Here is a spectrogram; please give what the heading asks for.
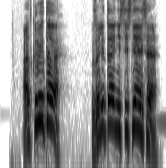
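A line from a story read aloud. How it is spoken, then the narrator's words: Distant shout. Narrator (Russian): Крикнул из глубины квартиры друг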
